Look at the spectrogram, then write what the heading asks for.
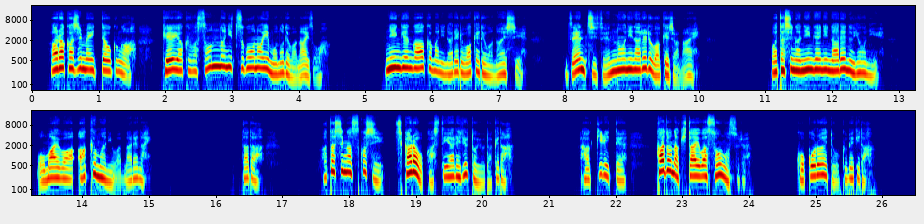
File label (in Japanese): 女性 悪魔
